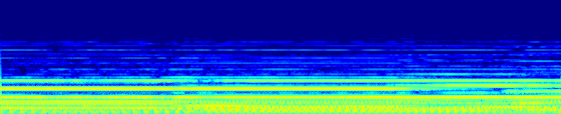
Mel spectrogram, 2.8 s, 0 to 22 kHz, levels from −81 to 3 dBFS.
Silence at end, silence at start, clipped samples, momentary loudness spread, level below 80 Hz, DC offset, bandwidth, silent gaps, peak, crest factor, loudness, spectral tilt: 0 s; 0 s; under 0.1%; 1 LU; -44 dBFS; under 0.1%; 6.4 kHz; none; -14 dBFS; 12 dB; -26 LUFS; -10 dB/octave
